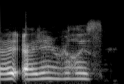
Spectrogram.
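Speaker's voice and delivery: ordinary talk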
